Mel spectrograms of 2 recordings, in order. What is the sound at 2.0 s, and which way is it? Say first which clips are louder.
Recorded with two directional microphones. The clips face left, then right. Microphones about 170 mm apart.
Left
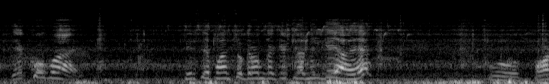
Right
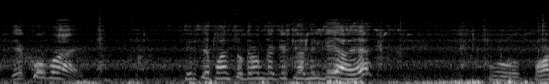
Speech: even; 5° left (ahead or behind).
